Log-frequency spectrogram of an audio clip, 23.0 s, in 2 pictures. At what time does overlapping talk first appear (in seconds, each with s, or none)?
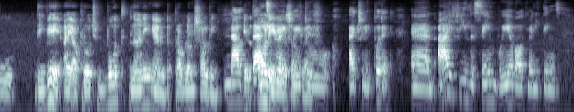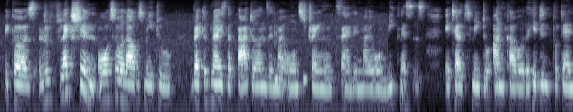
4.9 s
